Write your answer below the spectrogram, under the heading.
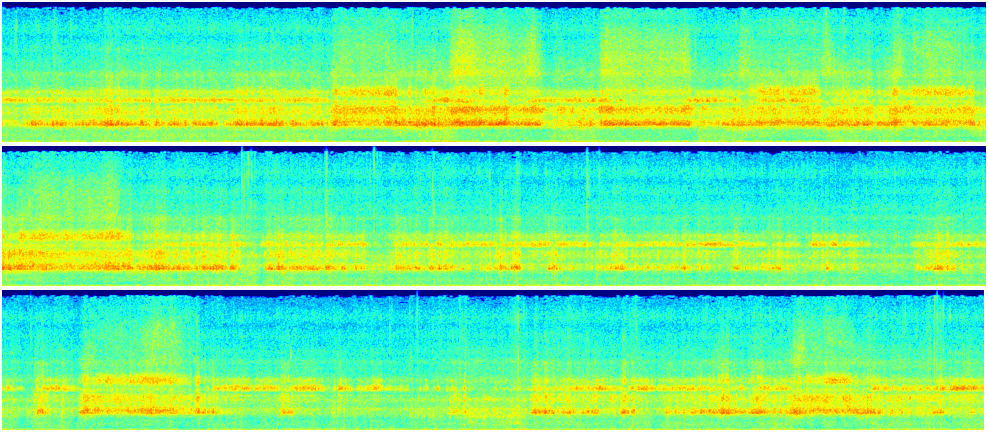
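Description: Constant rush of wind and water as a water skier is towed at high speed behind a boat, heard from a camera on the skier. The noise holds steady, with a brief lull about two-thirds of the way through.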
